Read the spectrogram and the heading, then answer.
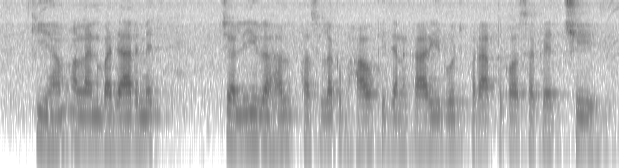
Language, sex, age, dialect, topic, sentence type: Maithili, male, 25-30, Southern/Standard, agriculture, question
